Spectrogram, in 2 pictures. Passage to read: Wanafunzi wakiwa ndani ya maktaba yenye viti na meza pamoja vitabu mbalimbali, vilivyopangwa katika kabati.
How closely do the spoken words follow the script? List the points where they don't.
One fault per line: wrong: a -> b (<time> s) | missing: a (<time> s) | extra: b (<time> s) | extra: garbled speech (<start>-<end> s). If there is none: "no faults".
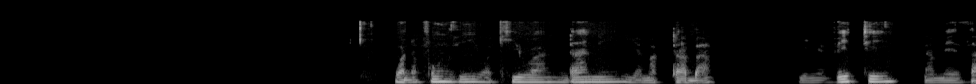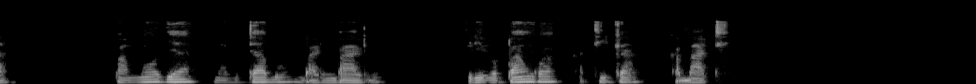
extra: na (11.9 s)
